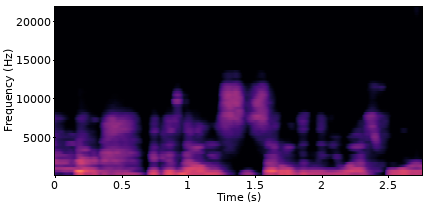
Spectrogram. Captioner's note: laughs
